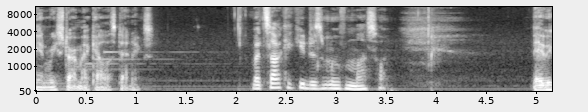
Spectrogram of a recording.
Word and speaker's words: 榊: Sakaki. Okay, so I am saying it right.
